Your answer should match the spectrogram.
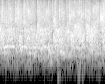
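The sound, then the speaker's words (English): A church audience breaks into steady, sustained applause, a dense wash of many hands clapping at once with no pauses, fairly loud throughout. “Yeah, you can clap.”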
